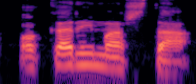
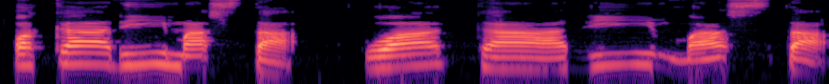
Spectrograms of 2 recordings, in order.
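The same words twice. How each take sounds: First: Said in the usual way. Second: ওয়াকারিমাস্তা slowly, stretched ever further; syllable-by-syllable. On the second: Shown as a demonstration. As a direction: draw out each syllable of ওয়াকারিমাস্তা. Teacher sounds out new phrase.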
